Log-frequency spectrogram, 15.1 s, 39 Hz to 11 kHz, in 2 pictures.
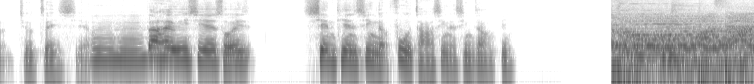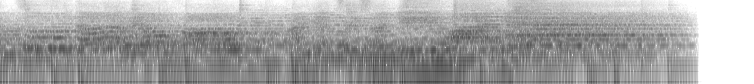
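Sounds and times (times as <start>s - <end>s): choir singing with music: 6.1s - 14.6s.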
